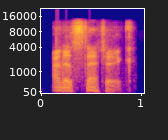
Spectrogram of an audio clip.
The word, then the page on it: anaesthetic: British English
